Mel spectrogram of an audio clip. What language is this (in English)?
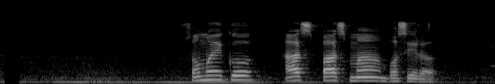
Nepali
